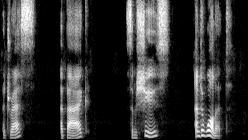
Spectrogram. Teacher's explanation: the rising intonation when listing items indicates to the listener that the speaker is not yet finished · so you probably found that as you were listing the items your intonation pattern went rise rise rise and fell on the final item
